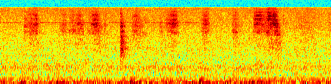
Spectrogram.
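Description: Marker pen writing on a whiteboard: a run of short, faint scratchy strokes as a word is written out.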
